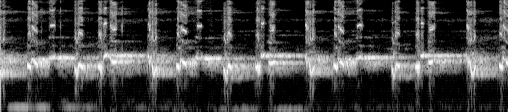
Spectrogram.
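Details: Yellow-vented bulbul lure song, long and rapid, meant to trigger other bulbuls to sing: clear, bubbling notes strung in rolling phrases, with faint low thumps in the background.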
